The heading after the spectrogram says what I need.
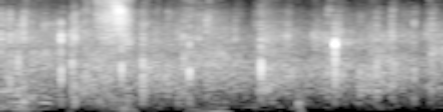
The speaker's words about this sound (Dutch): Nou, heel hartelijk applaus voor Stijn Sips van het CDA.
